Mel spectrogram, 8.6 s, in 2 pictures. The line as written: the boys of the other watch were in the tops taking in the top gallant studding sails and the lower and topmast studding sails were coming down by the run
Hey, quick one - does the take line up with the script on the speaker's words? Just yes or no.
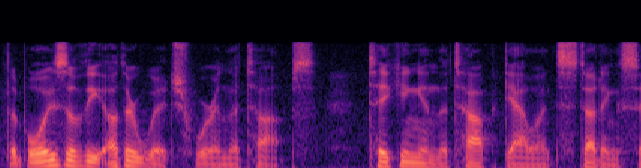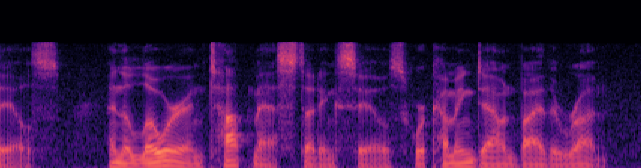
no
